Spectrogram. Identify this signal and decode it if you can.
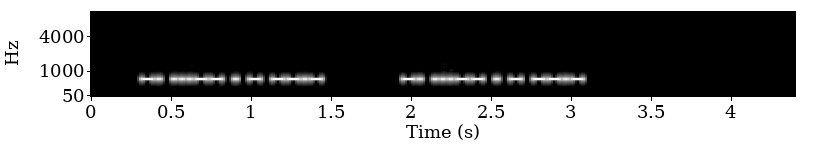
Morse code, heard as a keyed tone, about 53 wpm, 700 Hz. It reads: N3ETQ N3ETQ
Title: USA Call Signs - 5 Characters - Repeated 2x - 50wpm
